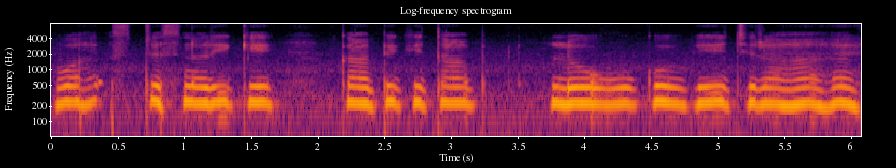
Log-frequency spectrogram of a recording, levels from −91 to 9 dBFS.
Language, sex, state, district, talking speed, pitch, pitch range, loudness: Hindi, female, Uttar Pradesh, Muzaffarnagar, 100 wpm, 235 Hz, 225-240 Hz, -20 LUFS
